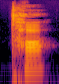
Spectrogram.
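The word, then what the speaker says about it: 她: in Chinese very interesting the pronunciation of he and she are exactly the same although the writing is a little bit different so he or she in mandarine Chinese are both pronounced as ta T So to say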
